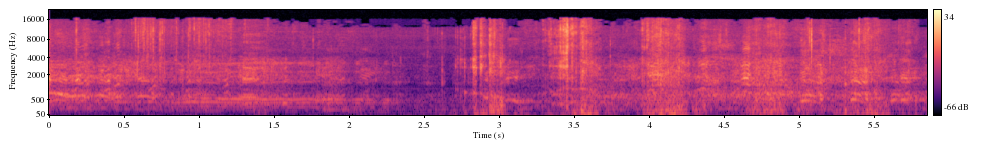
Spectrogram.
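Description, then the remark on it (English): Loud crunching of potato chips being chewed with an open mouth, irregular crackly bites that grow sharper and busier after a quieter start. “I'm chewing with my mouth open so you can hear it.”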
